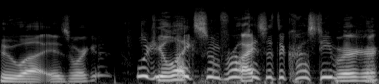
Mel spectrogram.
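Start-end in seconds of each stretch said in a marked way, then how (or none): 1.4-3.8 squeaky, high and loud. Imitating a teenager working at Krusty Burger: Squeaky Voiced Teen voice. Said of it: "I'm talking about the squeaky voice teen".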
